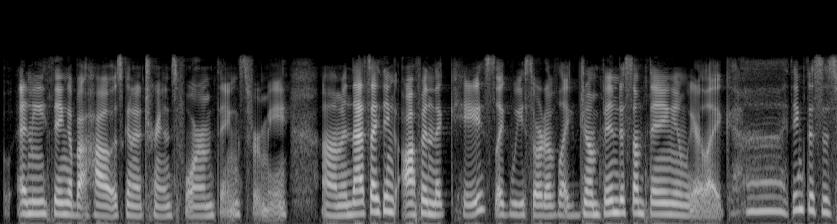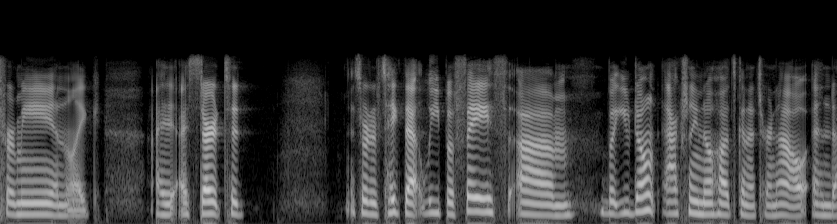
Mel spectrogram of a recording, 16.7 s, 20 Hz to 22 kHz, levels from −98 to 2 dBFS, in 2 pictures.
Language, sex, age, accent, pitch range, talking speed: English, female, 20-39, American, 185-220 Hz, 225 wpm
